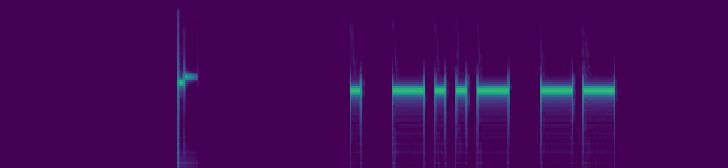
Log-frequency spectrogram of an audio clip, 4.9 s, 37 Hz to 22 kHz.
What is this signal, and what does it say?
Morse code, heard as a keyed tone, about 17 wpm, 700 Hz. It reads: EXM
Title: USA Call Sign Postfixes - 3 Letters 17wpm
